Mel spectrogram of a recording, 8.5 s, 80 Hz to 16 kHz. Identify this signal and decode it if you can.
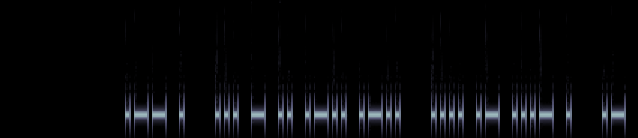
Morse code, heard as a keyed tone, about 21 wpm, 700 Hz. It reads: WE STILL HAVE A
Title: Sentences with 5-Word Phrases - Spoken Beginning - 20wpm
